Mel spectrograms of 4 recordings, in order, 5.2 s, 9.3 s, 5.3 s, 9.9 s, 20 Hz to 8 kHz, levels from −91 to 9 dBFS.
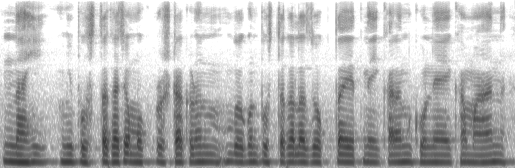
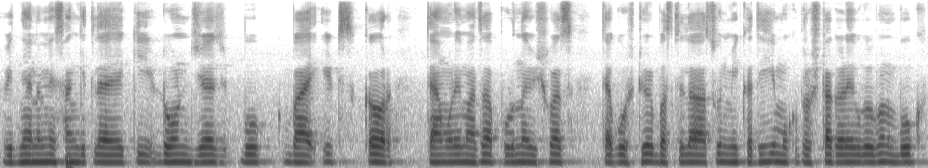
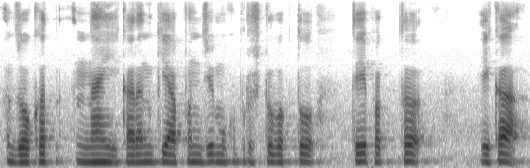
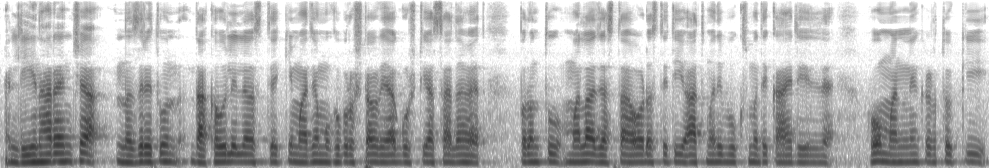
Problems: none marked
